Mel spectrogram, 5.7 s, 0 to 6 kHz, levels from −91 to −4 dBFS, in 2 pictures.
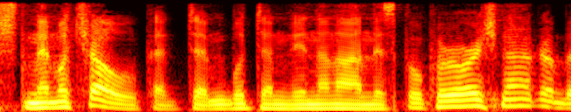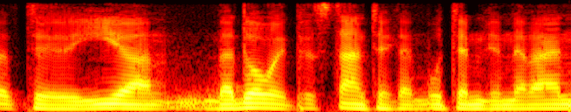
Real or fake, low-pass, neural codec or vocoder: fake; 5.4 kHz; codec, 16 kHz, 0.5 kbps, X-Codec, HuBERT features, trained on general audio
